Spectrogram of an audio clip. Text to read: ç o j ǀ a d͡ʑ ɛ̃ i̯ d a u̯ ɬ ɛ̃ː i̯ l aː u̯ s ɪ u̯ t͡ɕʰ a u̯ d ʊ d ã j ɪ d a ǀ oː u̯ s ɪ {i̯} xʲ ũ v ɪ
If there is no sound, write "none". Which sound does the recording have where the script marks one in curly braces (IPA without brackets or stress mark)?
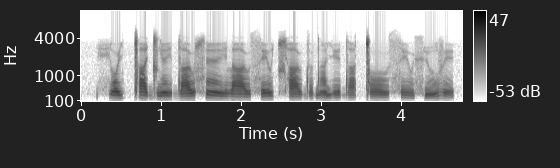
u̯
